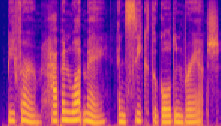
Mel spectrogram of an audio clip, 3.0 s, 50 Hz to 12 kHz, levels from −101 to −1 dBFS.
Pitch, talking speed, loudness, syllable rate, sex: 185 Hz, 205 wpm, -20 LUFS, 4.5 syllables/s, female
